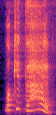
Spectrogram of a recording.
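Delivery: high, wondering; mock amazement. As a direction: sound amazed for the children.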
